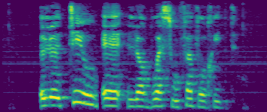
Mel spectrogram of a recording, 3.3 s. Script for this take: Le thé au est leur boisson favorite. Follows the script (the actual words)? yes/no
yes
